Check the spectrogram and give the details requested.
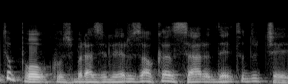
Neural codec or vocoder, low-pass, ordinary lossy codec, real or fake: none; 7.2 kHz; none; real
